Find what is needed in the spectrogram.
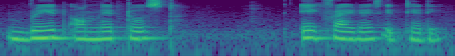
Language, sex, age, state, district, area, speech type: Assamese, female, 30-45, Assam, Morigaon, rural, spontaneous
